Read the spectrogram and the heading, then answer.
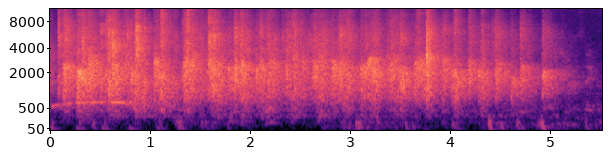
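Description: An audience breaks into applause to welcome a guest, many hands clapping in a dense, steady patter that holds for about five seconds before quickly tapering off.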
